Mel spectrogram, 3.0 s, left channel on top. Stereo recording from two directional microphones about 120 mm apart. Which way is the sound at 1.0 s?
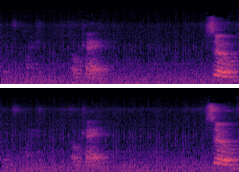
Centre (ahead or behind).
